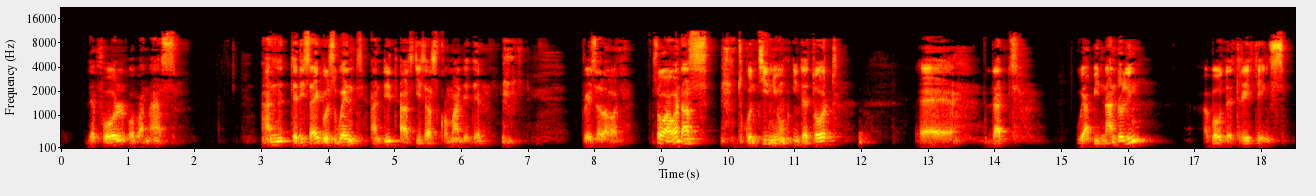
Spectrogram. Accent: Elboinet, Kenya; English is a second language; I come from Kenya, a place called Elboinet.

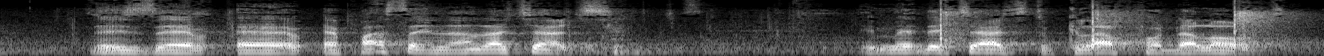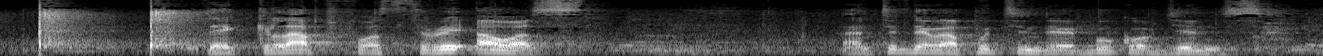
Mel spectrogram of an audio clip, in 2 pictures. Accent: Kampala, Central Region, Uganda; I come from Uganda, East Africa.

